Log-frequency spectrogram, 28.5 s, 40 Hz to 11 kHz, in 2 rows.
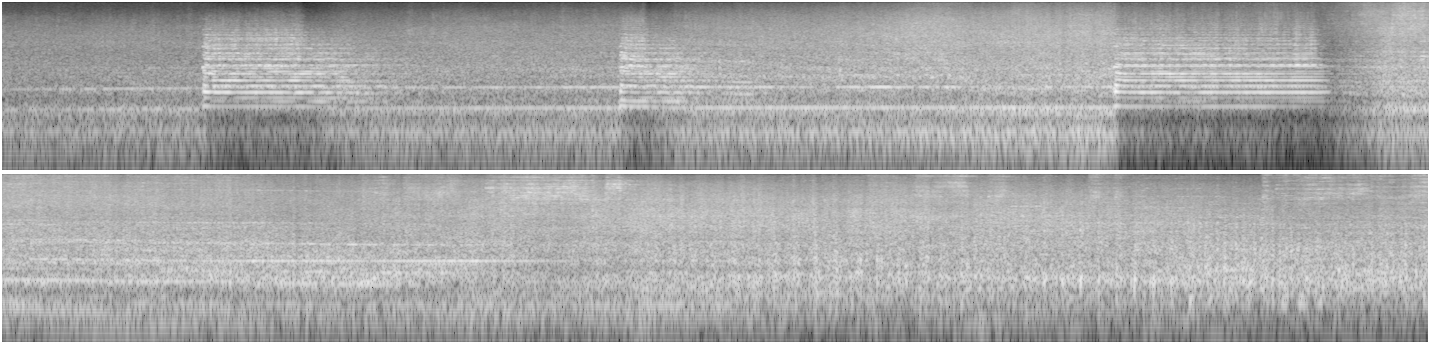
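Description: Norfolk Southern freight train approaching and passing close by. The lead SD60E's horn blows three times, the third blast the longest and loudest. Then the diesel locomotives go by, and a string of freight cars rolls past with clickety-clack of wheels over the rail joints and some wheel squeal.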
